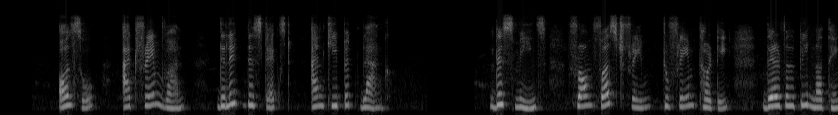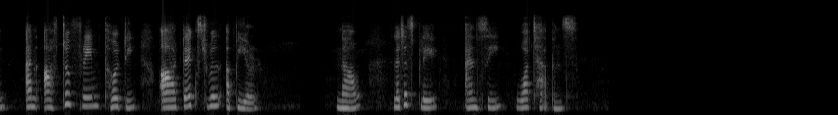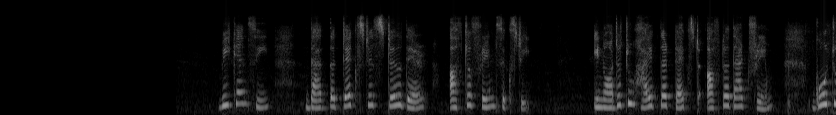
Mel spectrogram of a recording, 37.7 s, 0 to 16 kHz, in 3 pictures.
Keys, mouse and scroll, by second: 0.4 ctrl+s, 1.7 click, 6.6 ctrl+s, 8.9 click, 10.9 space, 12.9 space, 14.0 ctrl+z, 14.5 ctrl+s, 17.3 click, 18.6 ctrl+s, 19.7 space, 26.5 space, 27.3 ctrl+s, 32.6 ctrl+s.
